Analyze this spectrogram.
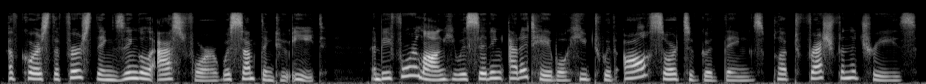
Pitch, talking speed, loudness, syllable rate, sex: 240 Hz, 215 wpm, -19 LUFS, 5.2 syllables/s, female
